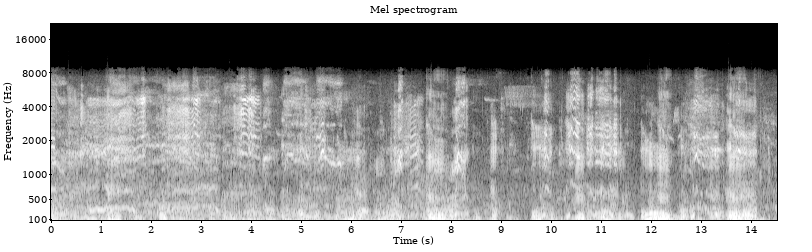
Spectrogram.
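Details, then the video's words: A sounder of Oxford Sandy and Black pigs, a rare British breed, in woods on a trail camera, grunt deeply and squeal in high, harsh bursts, several calling over one another while rooting for food. "What’s Making That Noise? 🐖 Rare Breed Pigs on Trail Cam"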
